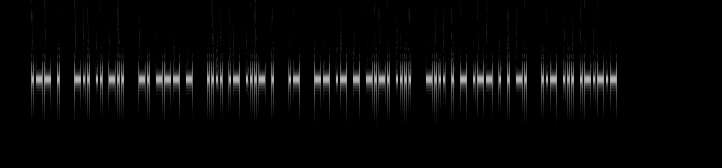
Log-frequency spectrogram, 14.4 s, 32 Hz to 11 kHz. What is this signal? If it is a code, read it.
Morse code, heard as a keyed tone, about 28 wpm, 700 Hz. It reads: WE DID NOT HAVE A MATCH BETWEEN US.
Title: Sentences from Top 1600 Words 28wpm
